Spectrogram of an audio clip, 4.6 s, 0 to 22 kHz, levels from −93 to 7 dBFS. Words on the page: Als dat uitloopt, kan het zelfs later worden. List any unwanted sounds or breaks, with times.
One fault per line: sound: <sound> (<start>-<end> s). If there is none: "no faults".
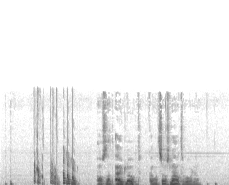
sound: chirp (0.7-1.6 s)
